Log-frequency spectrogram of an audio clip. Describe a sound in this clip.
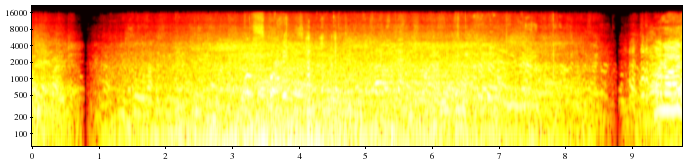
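A crowd of people murmur outdoors.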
